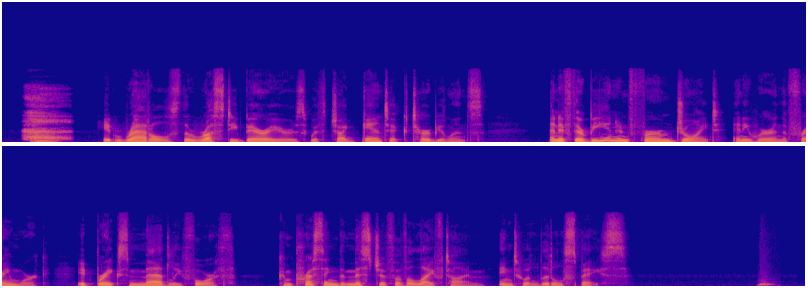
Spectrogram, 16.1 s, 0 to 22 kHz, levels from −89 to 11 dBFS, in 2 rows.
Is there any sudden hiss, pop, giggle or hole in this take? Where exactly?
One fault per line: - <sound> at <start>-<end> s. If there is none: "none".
- sigh at 0.2-0.7 s
- whoosh at 15.6-15.8 s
